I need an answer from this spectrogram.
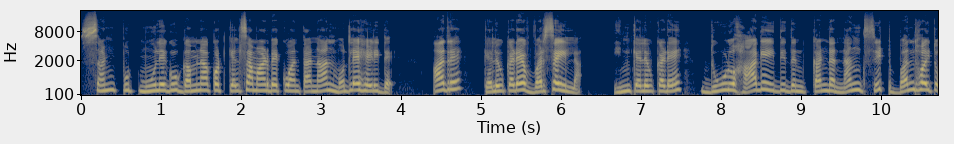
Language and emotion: Kannada, angry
